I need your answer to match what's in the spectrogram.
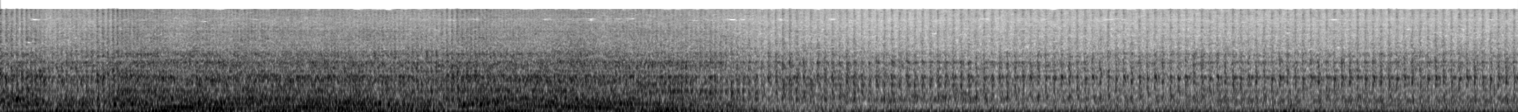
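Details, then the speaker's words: Isuzu Panther Touring diesel rebuilt (cylinder block bored, new liners) after overheating from coolant loss on the toll road, nozzle pressure readjusted from very low; brief rev rise and fall, then even clatter at steady idle, about four beats a second, smooth. "Tapi kami sudah menyesuaikan tekanannya, sebelumnya memang sangat rendah. Oke, sudah berjalan. Suaranya"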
